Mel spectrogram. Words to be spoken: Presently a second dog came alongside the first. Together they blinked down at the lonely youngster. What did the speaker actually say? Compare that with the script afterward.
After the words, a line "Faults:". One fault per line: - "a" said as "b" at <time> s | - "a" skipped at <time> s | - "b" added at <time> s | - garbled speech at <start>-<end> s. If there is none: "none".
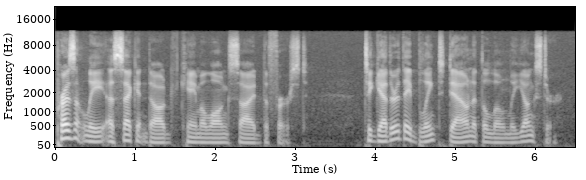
Presently a second dog came alongside the first. Together they blinked down at the lonely youngster.
Faults:
none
